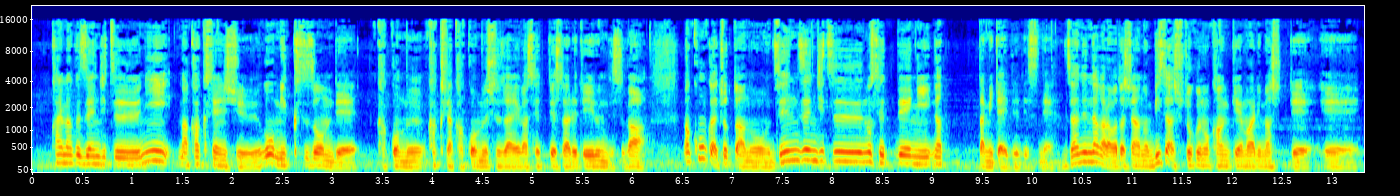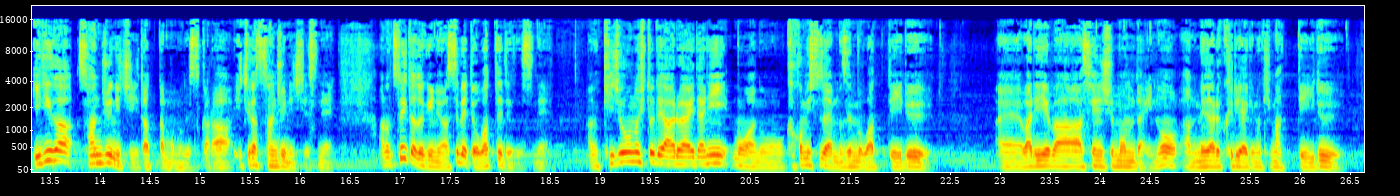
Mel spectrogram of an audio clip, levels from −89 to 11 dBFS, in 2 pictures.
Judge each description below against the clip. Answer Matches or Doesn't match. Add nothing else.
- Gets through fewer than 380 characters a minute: Doesn't match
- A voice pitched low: Matches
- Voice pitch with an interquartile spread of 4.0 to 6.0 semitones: Doesn't match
